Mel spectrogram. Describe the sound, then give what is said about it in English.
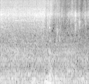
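Water streams steadily from a tap, a continuous bright hiss with a slight splashing texture that eases a little toward the end. No one speaks. “Turn that water off.”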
